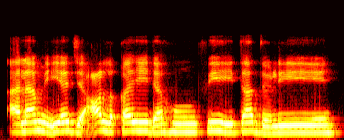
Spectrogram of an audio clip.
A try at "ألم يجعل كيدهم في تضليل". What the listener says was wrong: দাদু, এরকম হবে না, হ্যাঁ, কলকলা যেন না হয় আমাদের। তদলিল, তদলিল। দাদু, এরকম না, তদলিল।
